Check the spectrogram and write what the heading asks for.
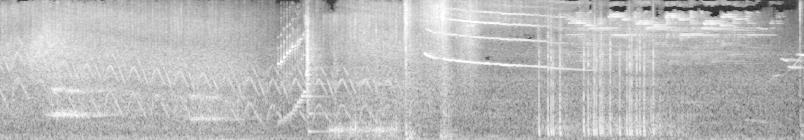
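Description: Cartoon sound effects: a police siren wails for the first few seconds, then comes a rising whoosh and a long falling whistle, followed by crackling, fizzing sparks as two golden cannons shoot sparks into the sky.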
